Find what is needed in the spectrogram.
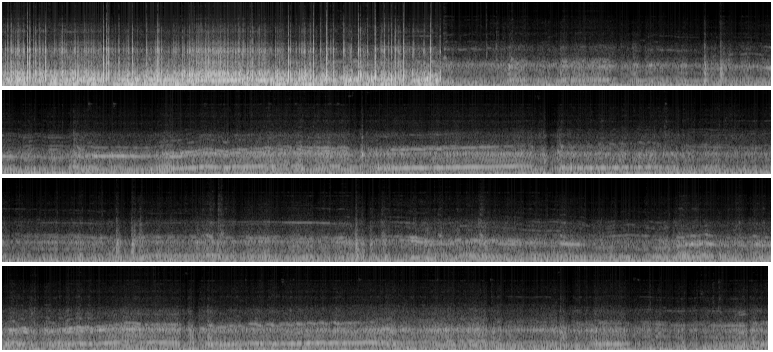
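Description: Rally car engine heard from inside the cockpit at speed on a dirt stage, its pitch rising and falling repeatedly through gear changes and lifts. The first four seconds are much louder and harsher, then it settles to a steadier level.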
